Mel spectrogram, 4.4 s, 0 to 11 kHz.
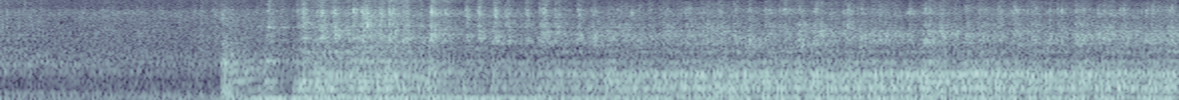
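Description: Mercury 135 hp outboard engine starting about a second in, after its fuel system was primed by hand, then running steadily. It is running on a garden-hose flusher, out of the water.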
